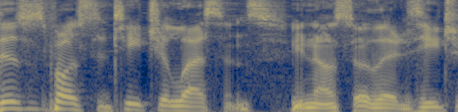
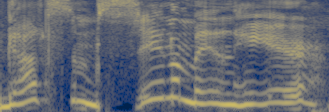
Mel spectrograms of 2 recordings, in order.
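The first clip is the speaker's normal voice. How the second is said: mock hooker. Imitated hooker at window.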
